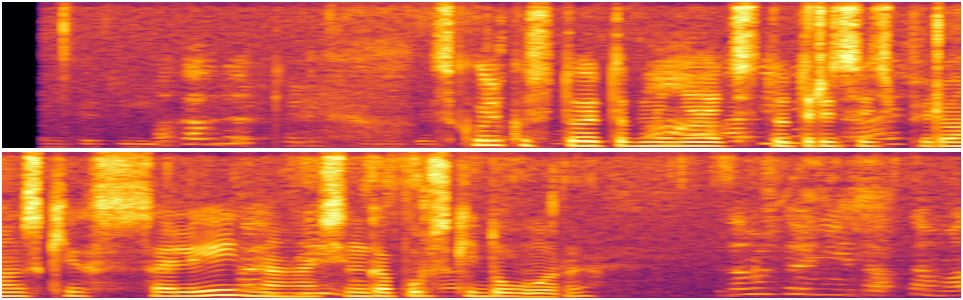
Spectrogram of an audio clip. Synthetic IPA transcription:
sko̞lʲkəst̪o̞jɪt̪ɐbmʲɪnʲætʲst̪o̞t̪ɾʲit̪sɨtʲpʲɪɾʊanskʲɪxsɐlʲejnəsʲɪnɡɐpurskʲɪjəd̪o̞lˠːəɾɨ

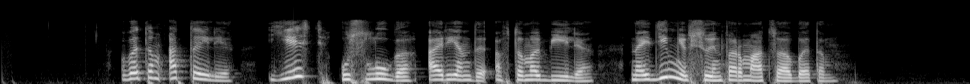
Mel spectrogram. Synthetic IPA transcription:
vɛt̪əmɐt̪ɛlʲɪ | jesʲtʲʊslˠuɡəɐɾʲe̞nd̪ɨʔɐft̪əmɐbʲilʲə | nɐjdʲimnʲefsʲuɪnfɐrmat̪sɨjʊɐbɛt̪əm

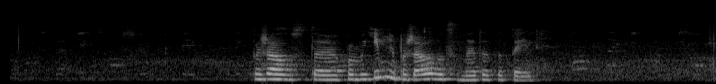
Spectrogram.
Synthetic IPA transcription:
pɐʐɑlˠʊst̪ɐpɐmɐɣʲimnʲɛpɐʐɑlˠʊvɐt̪sːɐnɐɛt̪ɐt̪ɐt̪ɛlʲ

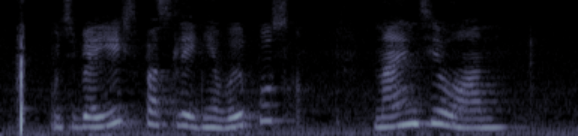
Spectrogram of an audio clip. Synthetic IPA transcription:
ut͡sʲɪbʲajesʲtʲpasʲlʲedʲnʲivɨpusknɐɛnʲd̪ʲilan

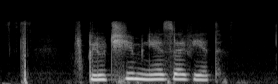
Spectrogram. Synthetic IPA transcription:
fklʲʊt͡ɕimnʲezɐvʲet̪

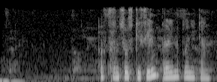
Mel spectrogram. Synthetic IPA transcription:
fɾɐnt̪suskʲijfʲilʲmpɾaɪnəplˠənʲetʲan

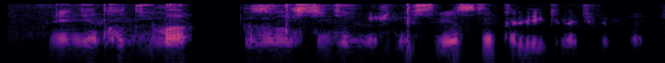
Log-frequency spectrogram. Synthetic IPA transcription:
mnʲanʲɪəpxɐdʲimə | zəmʲɪsʲtʲitʲɪvʲnʲiʂnɨjəsʲɾʲet̪st̪vəkɐlʲeɡʲɪnətʲɪlʲɪfo̞n

